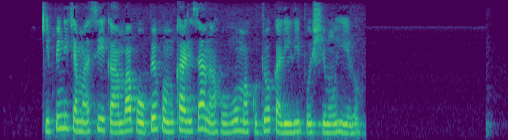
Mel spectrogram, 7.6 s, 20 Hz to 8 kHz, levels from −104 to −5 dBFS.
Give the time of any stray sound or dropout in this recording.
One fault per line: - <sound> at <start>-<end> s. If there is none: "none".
none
